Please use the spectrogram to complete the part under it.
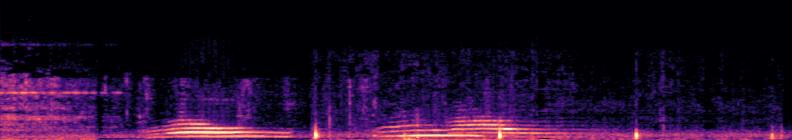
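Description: A cat meows several times in rising, drawn-out calls, close and fairly loud, with a few sharp clicks or taps between them and no speech.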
